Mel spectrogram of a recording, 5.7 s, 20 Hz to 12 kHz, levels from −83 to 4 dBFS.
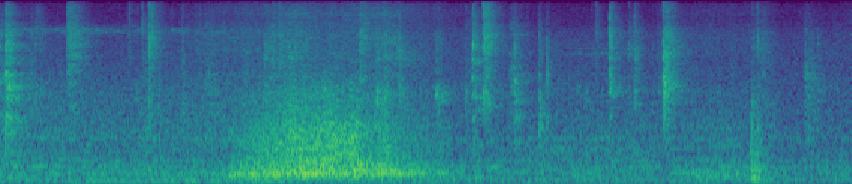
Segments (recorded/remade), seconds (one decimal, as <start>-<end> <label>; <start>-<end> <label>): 0.0-5.7 recorded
